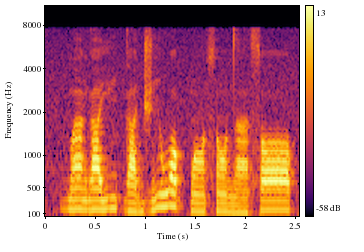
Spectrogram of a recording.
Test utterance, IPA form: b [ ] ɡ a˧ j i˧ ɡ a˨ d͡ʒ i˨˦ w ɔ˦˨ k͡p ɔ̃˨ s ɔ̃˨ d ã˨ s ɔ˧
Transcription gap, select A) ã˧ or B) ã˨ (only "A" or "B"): A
